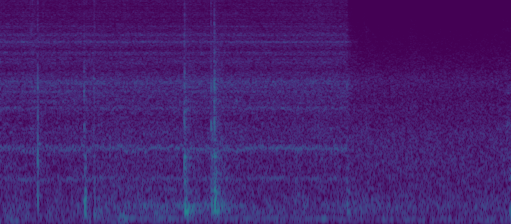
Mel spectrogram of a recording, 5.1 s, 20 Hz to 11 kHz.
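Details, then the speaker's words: Classic Porsche 911 under restoration, wiring connected: faint, steady electrical hum with a few handling clicks, cutting out abruptly; the owner suspects a fan control, later traced to one fuse that shows current draw not getting through. "I'm not sure if you can hear that, but there sounds like a fan control or something is making an awful noise."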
